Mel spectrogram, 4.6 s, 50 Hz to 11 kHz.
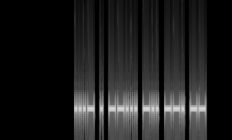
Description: Morse code, heard as a keyed tone, about 28 wpm, 700 Hz. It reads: VE7DGM
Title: DXCC-100 Call Signs - 6 Characters - Repeated 2x - 28wpm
